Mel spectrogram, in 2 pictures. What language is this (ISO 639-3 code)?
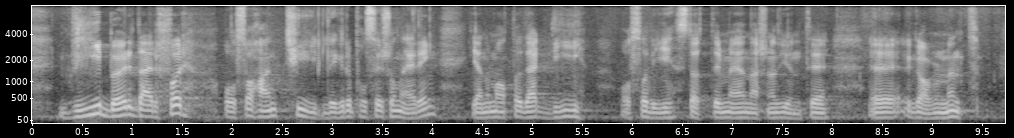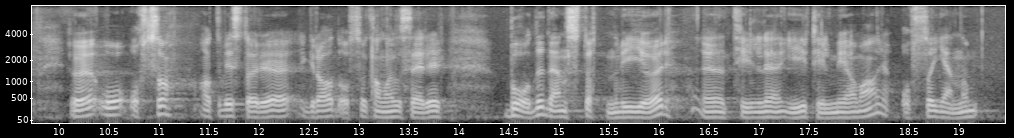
nor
